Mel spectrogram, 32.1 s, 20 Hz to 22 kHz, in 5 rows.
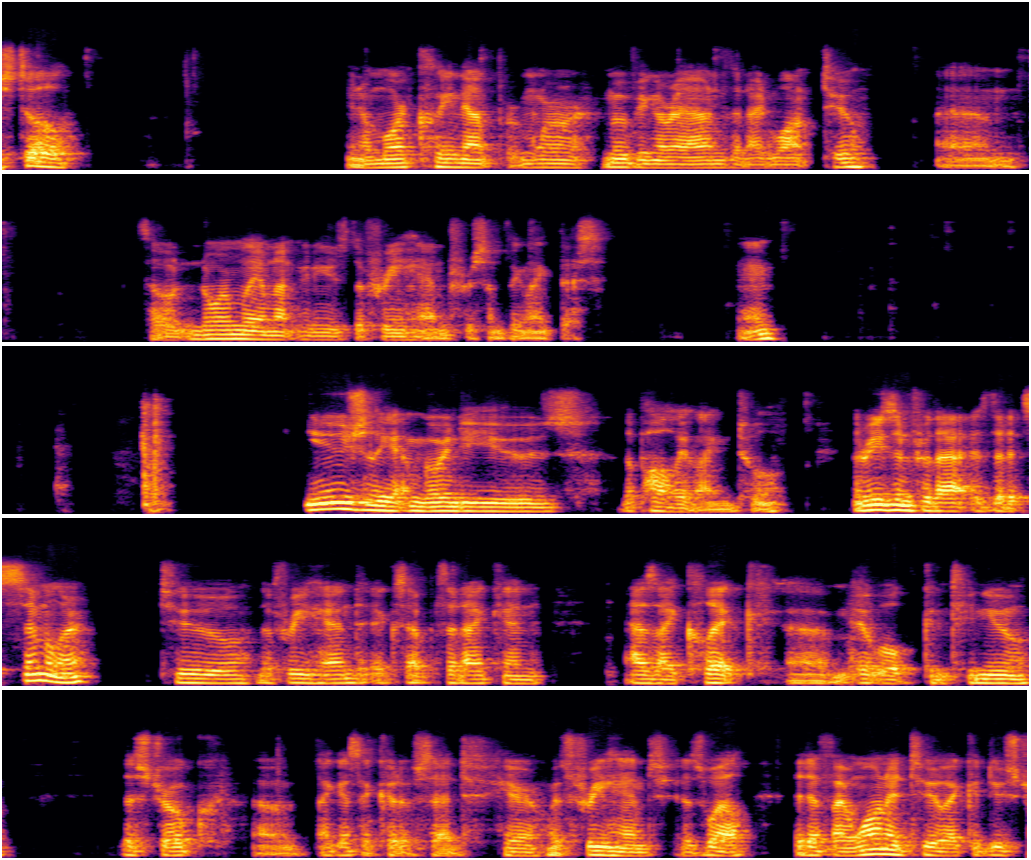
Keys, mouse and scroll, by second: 13.7 Delete, 15.1 click, 27.9 click.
